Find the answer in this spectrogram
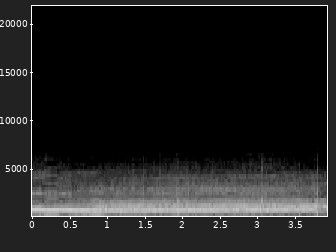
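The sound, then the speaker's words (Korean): A large crowd roars together in one sustained, loud collective shout, answering a call for those who want the decision made to shout in unison, voices blending into a continuous wall of cheering that holds steady for several seconds before tapering slightly at the end. “결심하는 것을 원하시는 분은 함성을 일제히 지내주시기 바랍니다.”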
